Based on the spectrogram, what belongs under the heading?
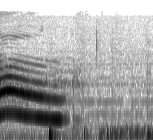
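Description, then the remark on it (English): A person imitates a cat with a single clear, drawn-out meow that slides downward in pitch, followed by a brief stretch of soft low rustling. “You could channel your inner Moxie and make cat noises.”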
